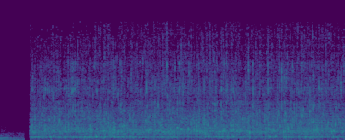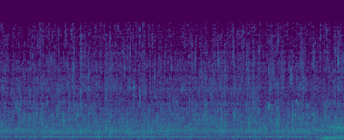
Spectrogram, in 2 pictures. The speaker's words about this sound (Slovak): Keď boli asi v polovici celej trasy, zahrmelo. Oblohu preťali blesky a strhol sa prudký lejak.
